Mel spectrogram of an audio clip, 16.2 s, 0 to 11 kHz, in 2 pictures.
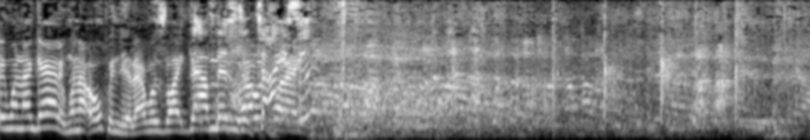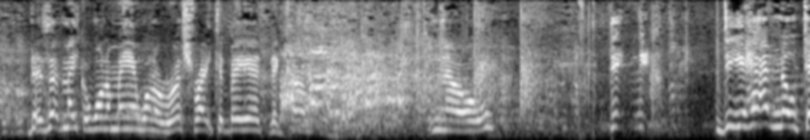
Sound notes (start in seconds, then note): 3.0 laughter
